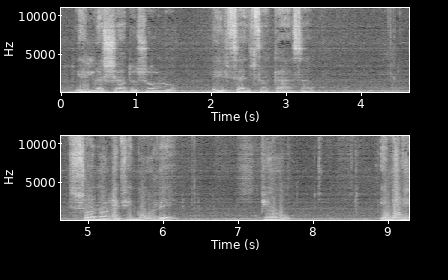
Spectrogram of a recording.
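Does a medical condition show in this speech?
Yes: Parkinson's disease; approaching final stage.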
